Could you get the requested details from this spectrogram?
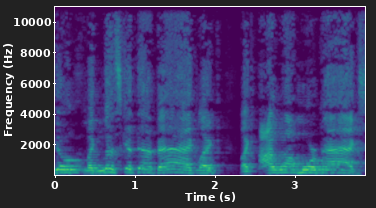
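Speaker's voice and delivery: acted-out shrill, very high, loud, drawn-out scream. Retelling a mom's message in the family group chat: imitating mom screaming. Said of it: "my mom's, like, screaming".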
